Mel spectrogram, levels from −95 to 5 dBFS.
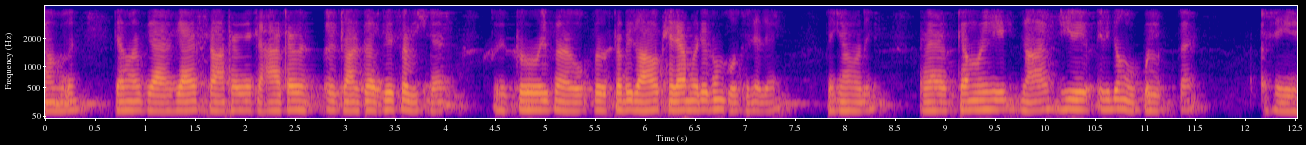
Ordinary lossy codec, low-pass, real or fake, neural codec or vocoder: none; 3.6 kHz; fake; codec, 44.1 kHz, 1.7 kbps, Pupu-Codec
